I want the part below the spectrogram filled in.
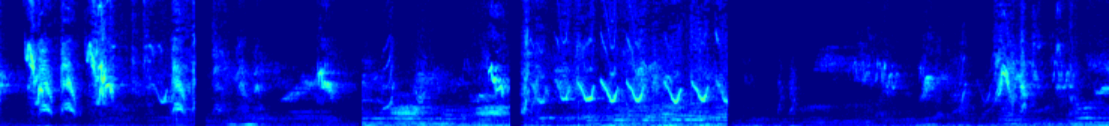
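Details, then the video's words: Several sparrows chirp busily, with quick high tweets and short bright notes overlapping irregularly, about two a second. "Bird's chirping"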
